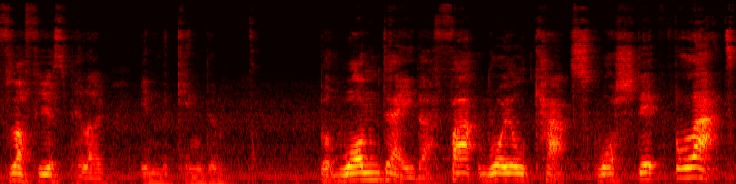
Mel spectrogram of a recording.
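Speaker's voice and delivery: ordinary delivery, nothing marked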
